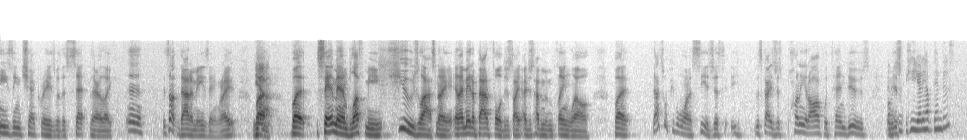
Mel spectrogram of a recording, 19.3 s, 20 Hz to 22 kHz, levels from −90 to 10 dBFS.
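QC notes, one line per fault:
5.00–9.88 s, automatic gain falling: after "not that amazing right", sound and background sink together by about 7 dB as the gain control gradually eases down its gain on an input it found too loud or too noisy.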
